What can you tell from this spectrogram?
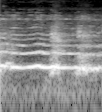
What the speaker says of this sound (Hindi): कुत्ते लोग भौंक रहे हैं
